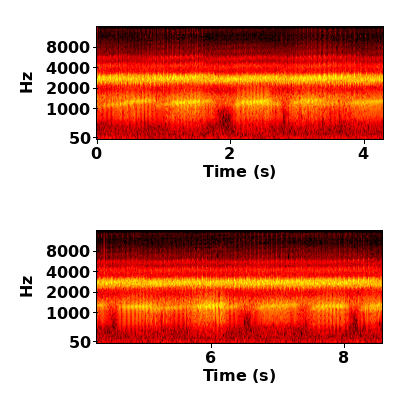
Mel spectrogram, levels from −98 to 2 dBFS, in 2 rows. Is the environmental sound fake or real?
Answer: real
